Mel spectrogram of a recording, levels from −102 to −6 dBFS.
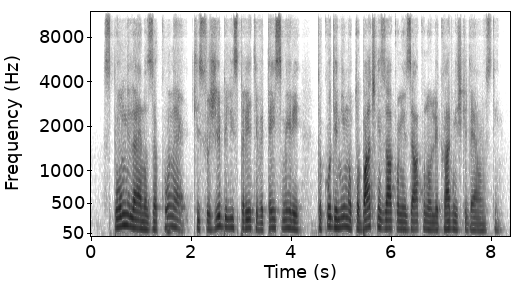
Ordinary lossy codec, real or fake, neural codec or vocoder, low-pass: Opus, 24 kbps; fake; codec, 44.1 kHz, 2.6 kbps, DAC; 10.8 kHz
